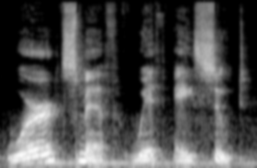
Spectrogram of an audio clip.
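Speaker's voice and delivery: Wordsmith with a suit, slowly counted out; syllable by syllable. Shown as a demonstration. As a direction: separate beats through Wordsmith with a suit. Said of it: "Okay, that's five".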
